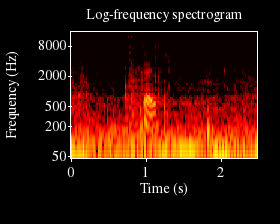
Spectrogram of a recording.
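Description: Low, steady rumble of a car cabin, with a child's brief "okay" about a second in.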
